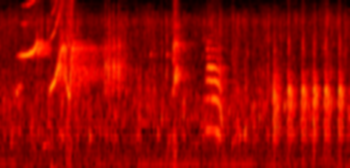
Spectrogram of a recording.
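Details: White-rumped shama training song with rare 'tembakan' shot phrases and strange notes: sharp upward and downward whistled sweeps, a descending slurred note, then a rapid burst of clipped repeated chips.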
